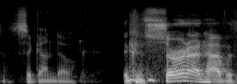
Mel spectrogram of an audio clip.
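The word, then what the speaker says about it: El Segundo: In Elsa Gundu. Okay. Okay. And I didn't say it right. I said Elsa Gundu. It's Sagundo.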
